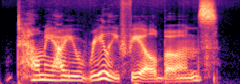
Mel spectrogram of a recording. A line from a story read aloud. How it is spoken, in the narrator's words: Jim mutters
